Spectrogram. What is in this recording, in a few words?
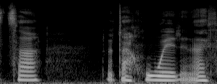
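"hwyr" Welsh, spoken word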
